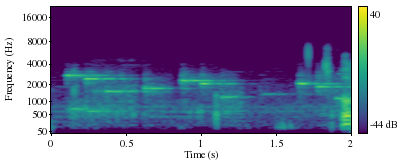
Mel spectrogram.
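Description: A simple electronic melody of short single beeping tones, about ten notes stepping up and down in pitch, like a mobile phone ringtone.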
